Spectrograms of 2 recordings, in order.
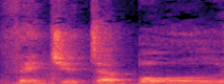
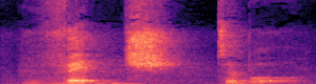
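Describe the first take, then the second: First: The word is drawn out with every syllable pronounced. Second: The word is said short with fewer syllables. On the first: The speaker calls it wrong. "Looks big, looks long, and then people say vegetable" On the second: The speaker calls it right. "it's smaller, it's uh, easier to handle"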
